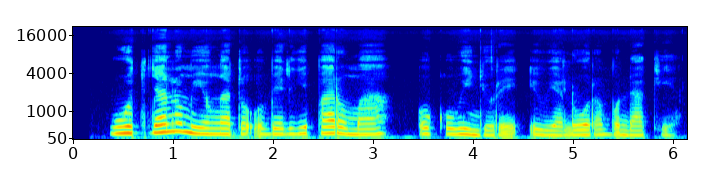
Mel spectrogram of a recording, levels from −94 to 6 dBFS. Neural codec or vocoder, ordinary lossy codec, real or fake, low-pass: none; none; real; 19.8 kHz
